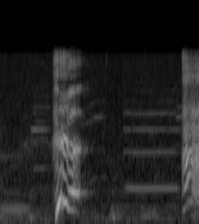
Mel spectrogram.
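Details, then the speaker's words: A mother's hiccups: a sudden sharp voiced catch, a pause, then a second abrupt onset over faint background music, while she asks her laughing child if Mommy has hiccups; hiccups. "Does Mommy have hiccups? Does Mommy have hiccups?"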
